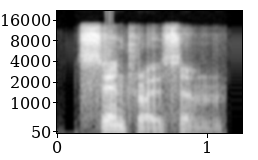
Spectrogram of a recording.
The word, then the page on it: centrosome: British English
